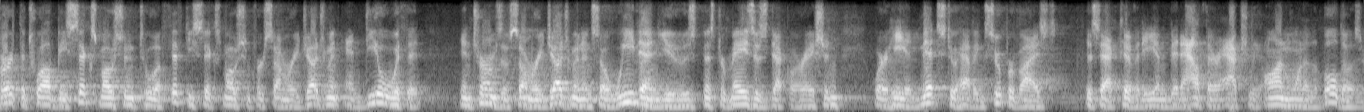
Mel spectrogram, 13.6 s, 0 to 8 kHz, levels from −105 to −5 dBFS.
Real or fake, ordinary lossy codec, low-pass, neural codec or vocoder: fake; Opus, 24 kbps; 7.2 kHz; vocoder, 24 kHz, 100 mel bands, Vocos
